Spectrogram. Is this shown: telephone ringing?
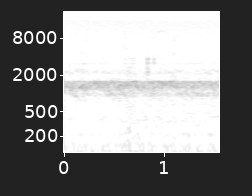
no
